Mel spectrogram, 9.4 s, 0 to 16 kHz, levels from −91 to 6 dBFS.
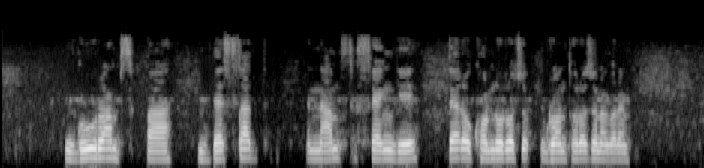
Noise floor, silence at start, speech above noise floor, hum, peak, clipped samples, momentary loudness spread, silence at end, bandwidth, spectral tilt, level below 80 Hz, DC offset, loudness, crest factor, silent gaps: -64 dBFS; 0.9 s; 49 dB; none; -2 dBFS; under 0.1%; 15 LU; 1 s; 7.8 kHz; -6.5 dB/octave; -60 dBFS; under 0.1%; -16 LUFS; 16 dB; none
